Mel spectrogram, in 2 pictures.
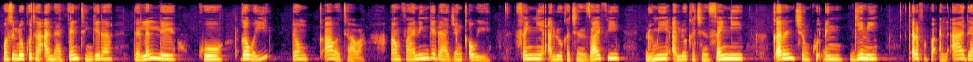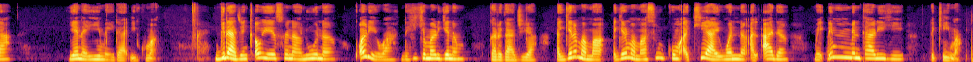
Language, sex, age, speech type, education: Hausa, female, 15-29, spontaneous, tertiary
